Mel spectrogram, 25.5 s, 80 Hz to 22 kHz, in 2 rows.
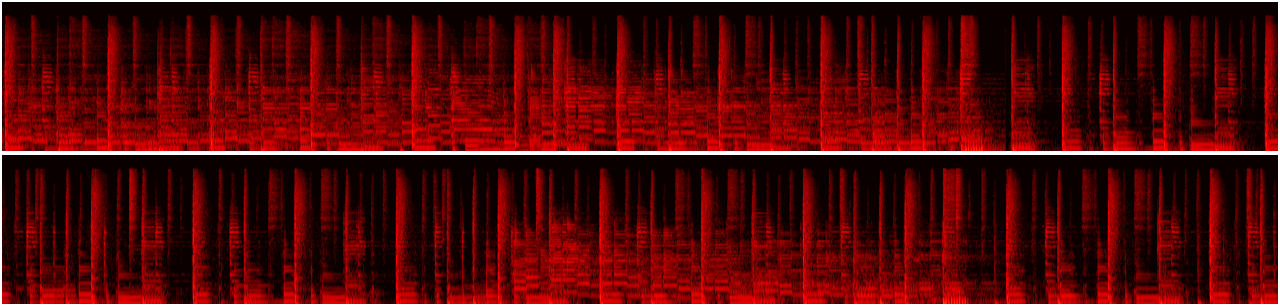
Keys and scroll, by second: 0.5 BackSpace, 0.5 2, 0.7 Return.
